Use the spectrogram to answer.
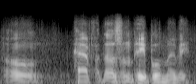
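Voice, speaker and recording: An actor playing a surly, defensive club owner under suspicion in an old radio crime drama. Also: male voice, sits low, fairly even intonation, moderate pace, dry recording, lo-fi sound, natural voice. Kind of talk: 1950s radio detective drama acting.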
